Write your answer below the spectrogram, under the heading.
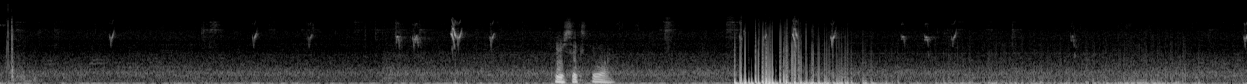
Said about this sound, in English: And all of a sudden, the bird started calling, and including bird 361, the new type 5 female. And I'm trying to tape record her right now.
